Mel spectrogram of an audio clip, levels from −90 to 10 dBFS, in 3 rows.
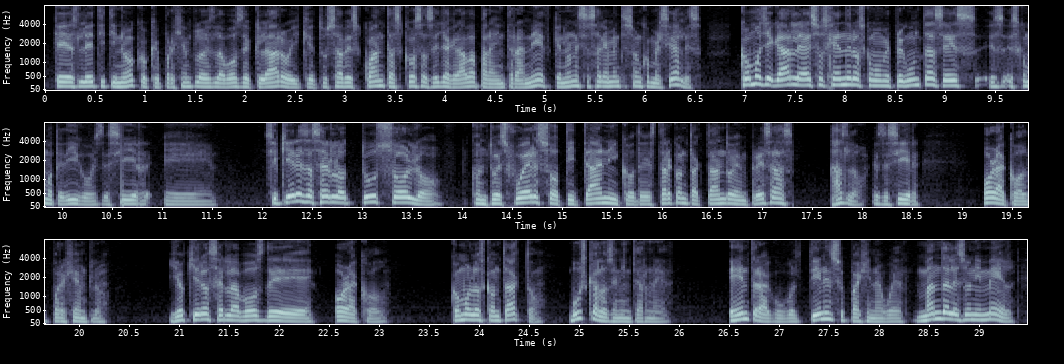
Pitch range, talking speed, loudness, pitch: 130-175 Hz, 175 wpm, -19 LUFS, 150 Hz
